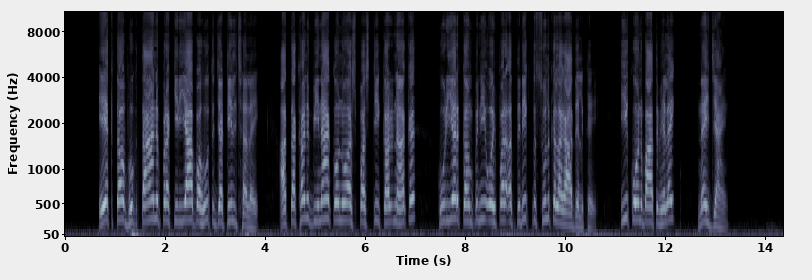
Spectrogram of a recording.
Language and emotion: Maithili, disgusted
